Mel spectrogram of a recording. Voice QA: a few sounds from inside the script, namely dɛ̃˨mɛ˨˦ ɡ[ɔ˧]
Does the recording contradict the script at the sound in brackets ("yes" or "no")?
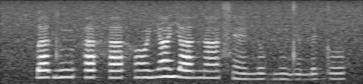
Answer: yes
